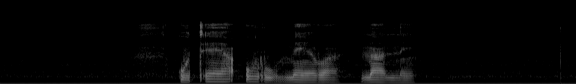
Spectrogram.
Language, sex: Venda, male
